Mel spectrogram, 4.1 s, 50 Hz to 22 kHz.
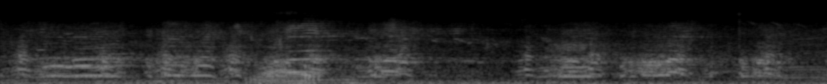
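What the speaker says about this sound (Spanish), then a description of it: "tengo enfrente unos 4 Canada Goose que están peleando ahí entre ellos" Around four Canada geese squabble close by, trading repeated harsh, overlapping honks in noisy bursts, with one brief exclamation from a watching person.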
